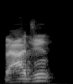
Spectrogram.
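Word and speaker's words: Bagent: Badgett.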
